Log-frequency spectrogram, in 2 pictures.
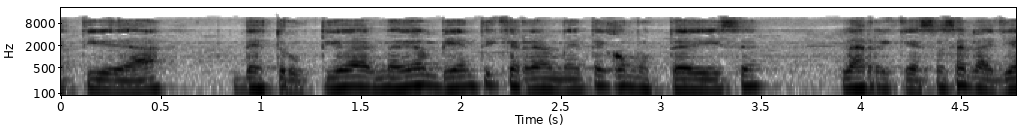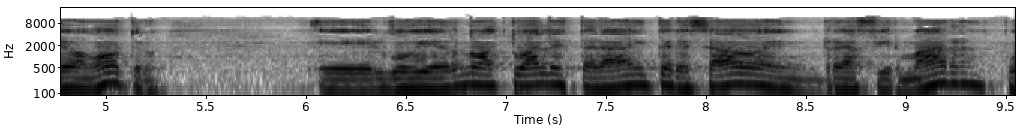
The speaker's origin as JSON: {"language": "Spanish", "country": "Nicaragua", "said": "hemos pasado divididos como nicaragüenses"}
